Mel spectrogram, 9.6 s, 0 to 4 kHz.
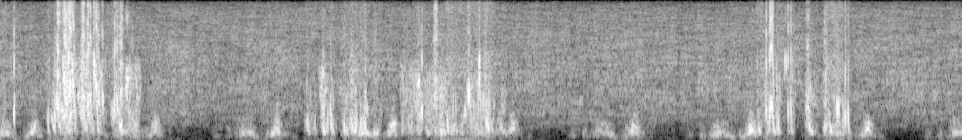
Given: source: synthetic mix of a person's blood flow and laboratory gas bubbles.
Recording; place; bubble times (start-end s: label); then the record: Doppler ultrasound of blood flow; precordium
0.00-0.06 s: bubbles
0.10-0.17 s: bubbles
0.45-1.06 s: bubbles
1.09-1.41 s: bubbles
3.04-3.37 s: bubbles
3.40-3.82 s: bubbles
3.99-5.08 s: bubbles
7.55-7.96 s: bubbles
8.04-8.19 s: bubbles
8.22-8.52 s: bubbles
From the record:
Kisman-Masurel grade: 333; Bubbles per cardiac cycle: rolling drumbeat, 9 or more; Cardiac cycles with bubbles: 50 to 99%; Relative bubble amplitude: loud (0.450 to 0.775); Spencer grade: 3 (all of the cardiac periods contain showers or single bubble signals, but not dominating or overriding the cardiac motion signals); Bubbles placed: only in the low amplitude regions of the cardiac cycle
